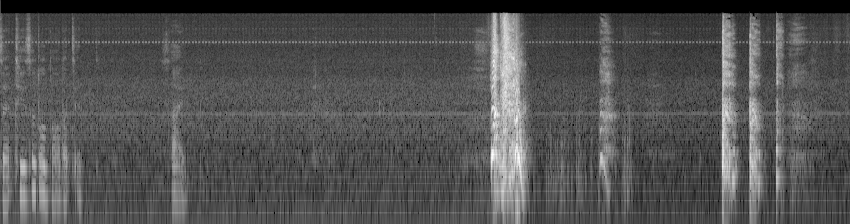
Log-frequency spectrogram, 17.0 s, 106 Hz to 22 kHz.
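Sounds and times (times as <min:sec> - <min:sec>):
person sneezing: 0:09.8 - 0:10.6, 0:14.4 - 0:15.8.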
